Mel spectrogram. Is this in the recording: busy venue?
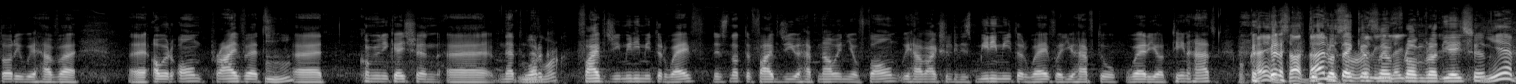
yes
